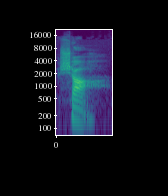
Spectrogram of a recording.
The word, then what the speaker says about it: Shah: The H in Mahdi is strong and soft in the terminal H of Shah.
